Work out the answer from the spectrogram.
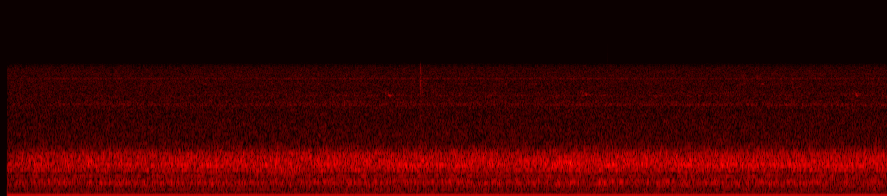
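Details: Steady static hiss and electrical hum fill the recording, with no animal voice.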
